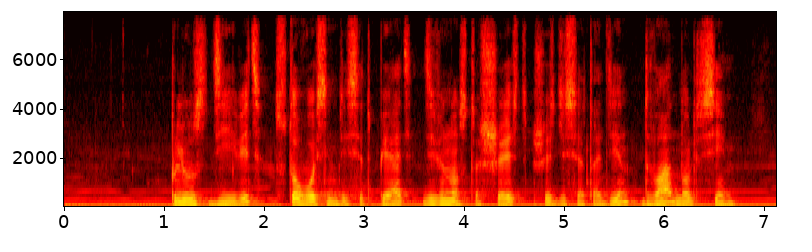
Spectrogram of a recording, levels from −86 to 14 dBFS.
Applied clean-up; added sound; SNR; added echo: none; Musical instrument; 13 dB; none.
